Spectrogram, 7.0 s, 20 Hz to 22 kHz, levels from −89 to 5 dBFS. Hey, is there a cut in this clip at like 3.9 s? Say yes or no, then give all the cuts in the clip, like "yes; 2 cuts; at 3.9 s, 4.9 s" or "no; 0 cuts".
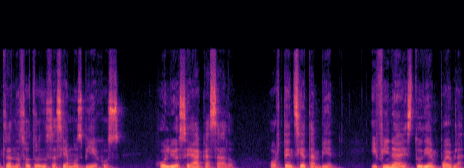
no; 1 cut; at 2.2 s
